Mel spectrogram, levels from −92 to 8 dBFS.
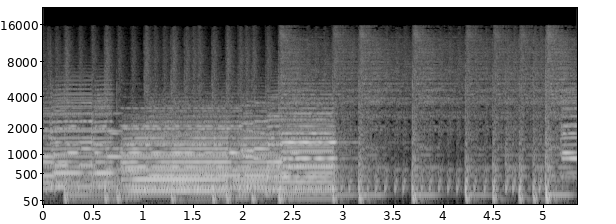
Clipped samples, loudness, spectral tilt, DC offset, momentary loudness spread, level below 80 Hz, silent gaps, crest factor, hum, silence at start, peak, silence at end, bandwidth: under 0.1%; -18 LUFS; -5 dB/octave; under 0.1%; 14 LU; -36 dBFS; none; 16 dB; none; 0 s; -2 dBFS; 0 s; 16 kHz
